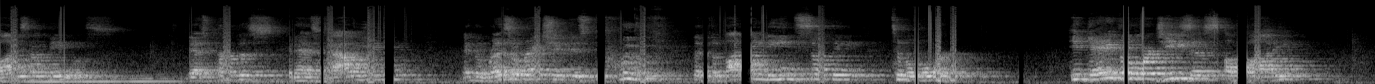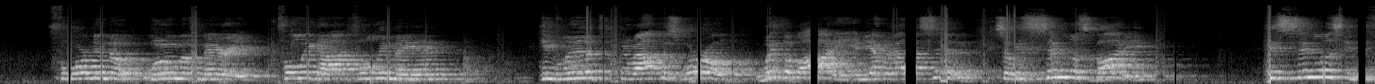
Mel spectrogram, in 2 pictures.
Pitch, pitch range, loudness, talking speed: 245 Hz, 210-275 Hz, -18 LUFS, 125 wpm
